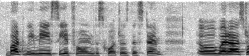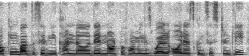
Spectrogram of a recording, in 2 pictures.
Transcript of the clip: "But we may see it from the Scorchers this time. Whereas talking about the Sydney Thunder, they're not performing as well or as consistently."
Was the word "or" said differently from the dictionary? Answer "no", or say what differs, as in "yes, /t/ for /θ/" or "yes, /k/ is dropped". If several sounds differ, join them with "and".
yes, /l/ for /ɹ/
